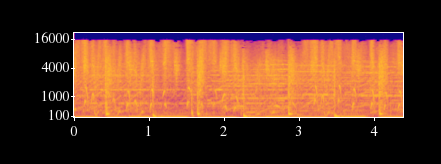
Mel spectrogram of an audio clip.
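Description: Hip hop beat with turntable scratching: short back-and-forth record sweeps over heavy bass and steady drum hits.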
